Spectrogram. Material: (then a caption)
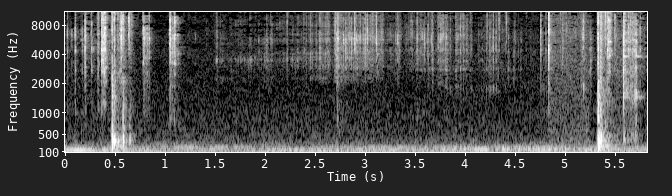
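Soap. A hand-held solid rectangular soap bar with a pink glitter surface and a white core is shaved and cut with a box-cutter blade. Soft, crackly scraping runs throughout over a steady low hum. Two sharper, crisp clicks stand out near the start and the end.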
